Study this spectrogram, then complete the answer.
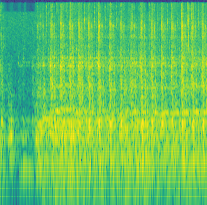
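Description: Sewing machine running steadily as it stitches through layers of quilt fabric while piecing a Hunter Star block, a continuous close whirring hum after a brief quieter start.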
